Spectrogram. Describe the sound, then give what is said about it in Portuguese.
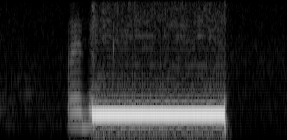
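A telephone call rings with no answer: a single steady electronic tone holds for about a second after a brief, softer onset, with no voices. “E você tentou ligar, né? Não atende.”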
